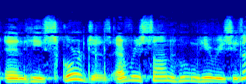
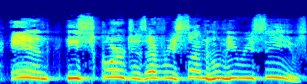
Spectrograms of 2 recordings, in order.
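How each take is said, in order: First: Said in the usual way. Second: Reading the verse high and loud, at full force; thundering scripture reading; loud preaching read. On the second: Shown as a demonstration. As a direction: belt the verse out like a fiery preacher. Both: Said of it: "When I used to talk like this".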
